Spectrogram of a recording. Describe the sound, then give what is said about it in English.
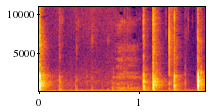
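A single person claps for themself after correctly spelling "condominium" in a spelling game, in a quick, uneven burst of about five sharp, bright claps, following softer faint taps at the start, with a steady low hum underneath. “I'm clapping for myself on that one.”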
